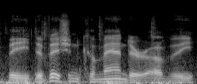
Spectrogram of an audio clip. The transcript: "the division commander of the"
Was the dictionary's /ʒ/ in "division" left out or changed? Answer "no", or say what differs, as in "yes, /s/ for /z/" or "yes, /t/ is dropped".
no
